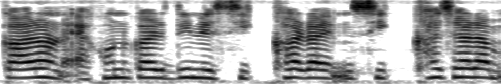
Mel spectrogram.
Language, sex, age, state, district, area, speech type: Bengali, female, 45-60, West Bengal, Jhargram, rural, spontaneous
